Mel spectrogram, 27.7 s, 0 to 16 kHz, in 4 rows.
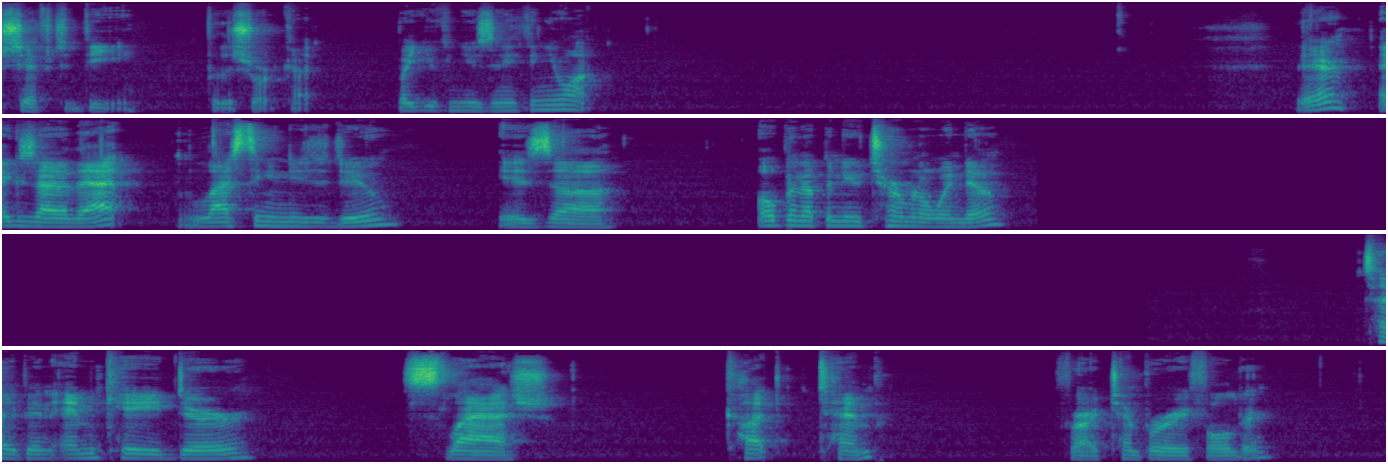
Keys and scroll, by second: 0.6 shift+super+v, 13.4 Return.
